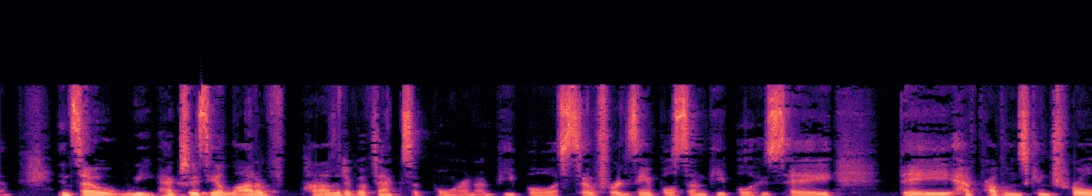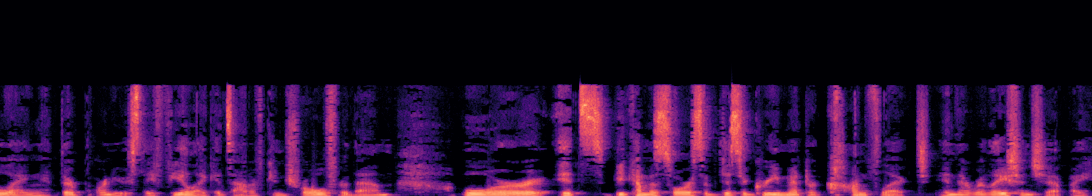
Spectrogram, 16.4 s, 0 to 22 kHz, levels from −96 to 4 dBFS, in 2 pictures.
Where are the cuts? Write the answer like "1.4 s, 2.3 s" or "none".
4.2 s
